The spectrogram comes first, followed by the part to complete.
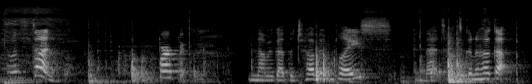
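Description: A woman's voice: fairly high pitch, animated, normal speed, over loud music. A woman casually narrating a home renovation project in an unfinished basement, upbeat and teasing. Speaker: co-host of a home renovation channel.

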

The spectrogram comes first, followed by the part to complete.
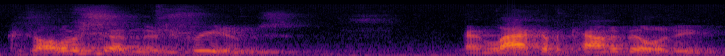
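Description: A man's voice: fairly high pitch, quick pace, fairly bright tone, slight background noise. A middle-aged man with a Midwestern American accent, preaching a casual, conversational sermon from a pulpit and asking the room for agreement. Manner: casual, plain-spoken, asks the room for agreement. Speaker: pastor. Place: church stage, behind a pulpit. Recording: echoey church sanctuary.

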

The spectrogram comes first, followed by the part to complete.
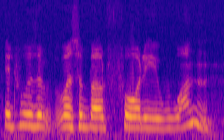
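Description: An older woman from Belgium giving an oral history testimony, speaking haltingly with frequent restarts. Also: mid-range voice, fairly even intonation, dark tone, rough recording. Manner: hesitant, halting, many restarts.

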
